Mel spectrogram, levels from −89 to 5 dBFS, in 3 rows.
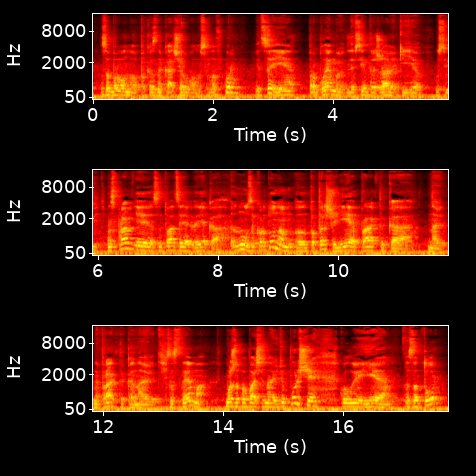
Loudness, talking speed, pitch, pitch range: -23 LUFS, 130 wpm, 110 Hz, 100-125 Hz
